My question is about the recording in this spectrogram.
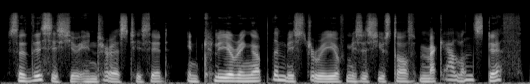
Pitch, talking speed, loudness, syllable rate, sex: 150 Hz, 190 wpm, -20 LUFS, 5.2 syllables/s, female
